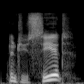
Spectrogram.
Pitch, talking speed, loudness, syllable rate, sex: 150 Hz, 285 wpm, -16 LUFS, 6.6 syllables/s, male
